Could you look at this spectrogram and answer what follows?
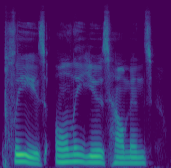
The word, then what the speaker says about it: Hellmann's: East of the Rockies, it's Hellmann's.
